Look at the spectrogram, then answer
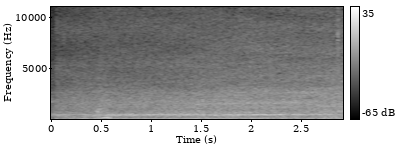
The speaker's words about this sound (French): Donc techniquement on a une grosse pompe, vous voyez, qui au fond du bassin là. Cette pompe là va à la fois envoyer l'eau par ici vers les poissons.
